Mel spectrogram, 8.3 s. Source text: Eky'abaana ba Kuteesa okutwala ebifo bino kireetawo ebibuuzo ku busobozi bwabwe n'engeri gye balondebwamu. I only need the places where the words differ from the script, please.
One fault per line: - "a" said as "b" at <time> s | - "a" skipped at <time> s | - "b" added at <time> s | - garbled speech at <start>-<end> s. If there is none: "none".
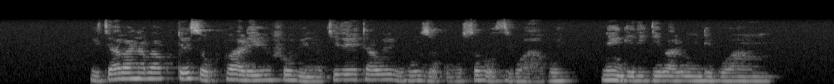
none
